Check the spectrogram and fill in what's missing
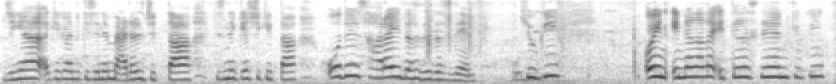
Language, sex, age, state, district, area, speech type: Dogri, female, 30-45, Jammu and Kashmir, Udhampur, urban, spontaneous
